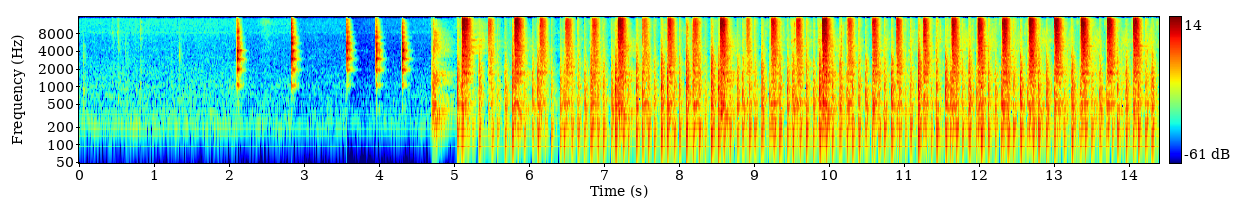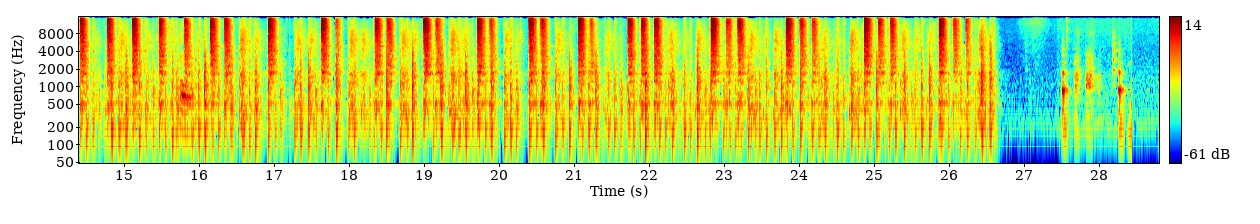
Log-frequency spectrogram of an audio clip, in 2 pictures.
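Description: Alesis electronic drum kit played in a fast, unbroken run of strokes for about twenty seconds, double-stroke footwork on the kick pedal, which stops abruptly. A few single hits come before the run and a few more near the end.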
